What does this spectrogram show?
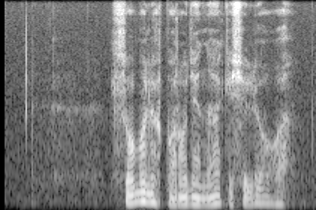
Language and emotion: Russian, sad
